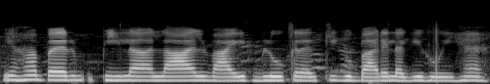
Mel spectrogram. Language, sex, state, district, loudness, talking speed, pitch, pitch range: Hindi, female, Jharkhand, Palamu, -15 LUFS, 145 wpm, 185 Hz, 180-195 Hz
